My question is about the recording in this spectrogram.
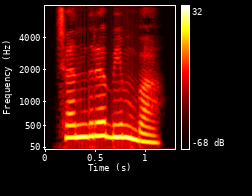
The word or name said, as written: ಚಂದ್ರಬಿಂಬ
